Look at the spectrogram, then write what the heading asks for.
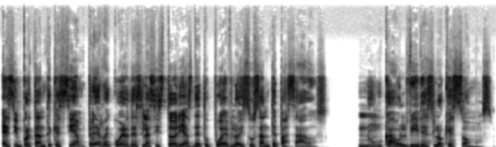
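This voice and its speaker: A woman voicing a stubborn old grandmother who speaks slowly, low and steady, tired but firm. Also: dry recording, studio quality, close to an everyday voice. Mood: calm, firm.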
